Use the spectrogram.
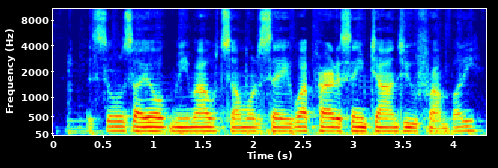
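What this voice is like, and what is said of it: St. John's townie Newfoundland accent. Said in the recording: “You wanted to record my voice because of my accent, and I assume it's because I'm a townie ... a great accent”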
